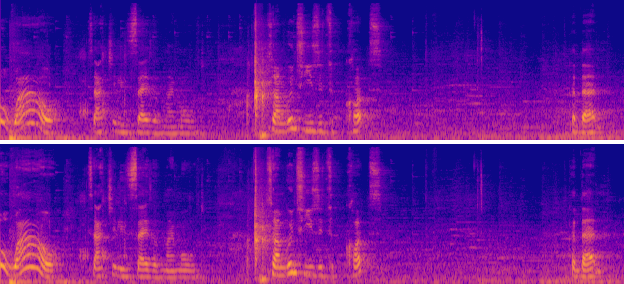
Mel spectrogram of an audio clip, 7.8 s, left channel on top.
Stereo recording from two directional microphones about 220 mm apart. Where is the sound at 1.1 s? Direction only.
50° right (ahead or behind).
